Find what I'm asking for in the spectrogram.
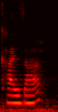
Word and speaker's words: Caesar: Anyway, she was telling me about how that famous line we all know from Caesar, who would actually be pronounced Kaiser, but whatever. The C is a hard C.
